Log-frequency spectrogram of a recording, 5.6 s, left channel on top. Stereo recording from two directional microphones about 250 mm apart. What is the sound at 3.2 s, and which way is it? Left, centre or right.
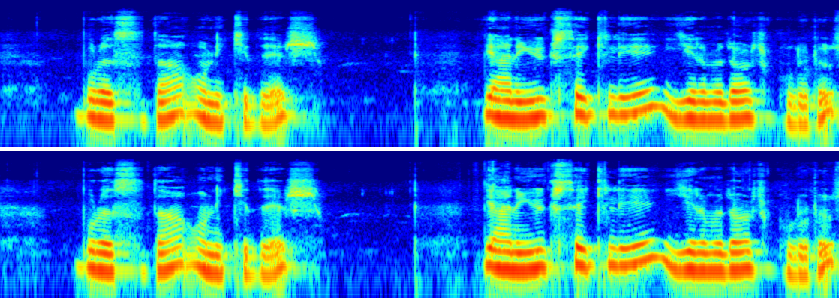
Speech, right.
